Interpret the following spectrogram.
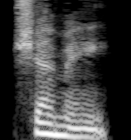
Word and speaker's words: Sa.A.Me: Sirius C was once orbited by a planet, which by its inhabitants called Sa.A.Me, pronounced Shemi, a body approximately six times bigger than Earth.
